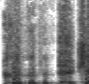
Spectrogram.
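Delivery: short amused laugh, a bit high; teasing chuckle. Acted. Man teasing the girl over her fright, amused chuckle. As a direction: laugh at her indignant denial.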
